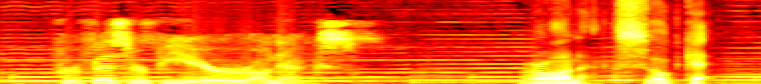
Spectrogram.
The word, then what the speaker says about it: Aronnax: Aronnax, okay. According to the weird computer voice, that is how you pronounce that. Aronnax.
